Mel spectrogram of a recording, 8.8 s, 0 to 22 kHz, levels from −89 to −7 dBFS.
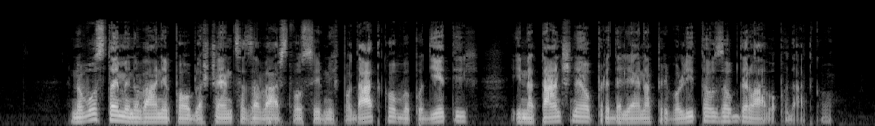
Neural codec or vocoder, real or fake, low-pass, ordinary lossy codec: none; real; 19.8 kHz; AAC, 32 kbps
